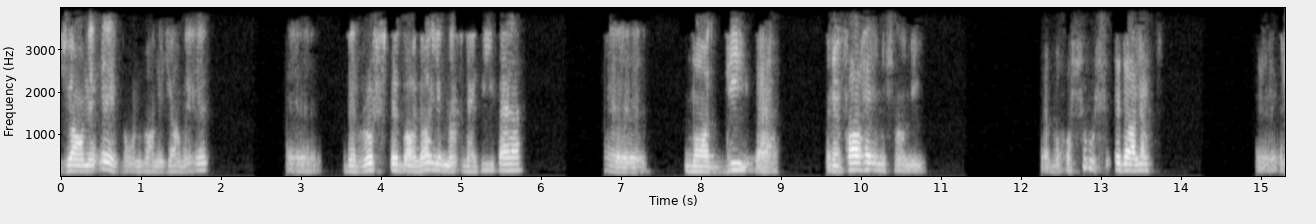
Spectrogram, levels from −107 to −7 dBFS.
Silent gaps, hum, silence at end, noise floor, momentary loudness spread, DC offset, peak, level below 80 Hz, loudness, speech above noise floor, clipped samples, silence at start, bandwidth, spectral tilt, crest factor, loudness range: none; none; 0 s; under -90 dBFS; 17 LU; under 0.1%; 0 dBFS; -70 dBFS; -21 LUFS; over 70 dB; under 0.1%; 0 s; 4 kHz; -10.5 dB/octave; 22 dB; 5 LU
